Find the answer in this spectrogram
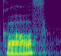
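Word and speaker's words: calf: पर भी एल की आवाज नहीं है और काफ गाय का बछड़ा जो होता है जिसकी हमने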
